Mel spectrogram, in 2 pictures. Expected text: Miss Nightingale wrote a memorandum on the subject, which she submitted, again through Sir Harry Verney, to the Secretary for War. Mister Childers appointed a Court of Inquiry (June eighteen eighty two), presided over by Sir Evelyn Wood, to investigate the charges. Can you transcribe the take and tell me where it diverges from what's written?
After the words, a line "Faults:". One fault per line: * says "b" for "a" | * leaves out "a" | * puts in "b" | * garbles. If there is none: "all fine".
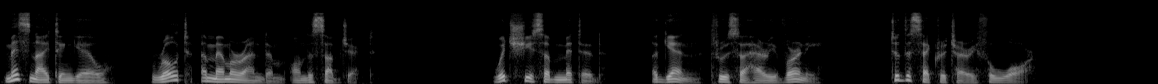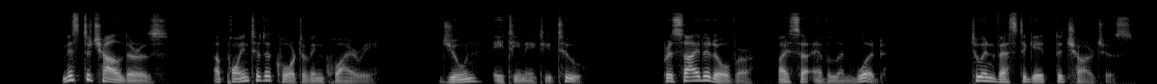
Miss Nightingale wrote a memorandum on the subject, which she submitted, again through Sir Harry Verney, to the Secretary for War. Mister Childers appointed a Court of Inquiry (June eighteen eighty two), presided over by Sir Evelyn Wood, to investigate the charges.
Faults:
all fine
